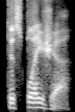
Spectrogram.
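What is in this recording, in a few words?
"dysplasia", American English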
